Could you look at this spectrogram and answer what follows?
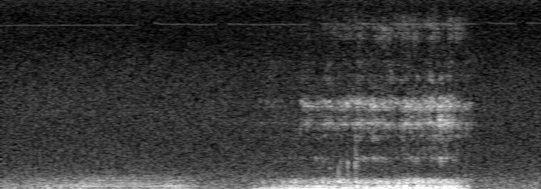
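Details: A man and another sleeper snoring together: a low rattling snore builds into a loud, rough inhalation with a whistling edge.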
